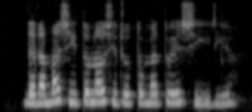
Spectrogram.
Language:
Kikuyu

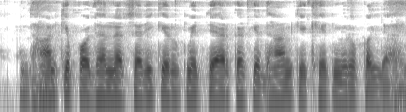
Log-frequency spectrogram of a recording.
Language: Magahi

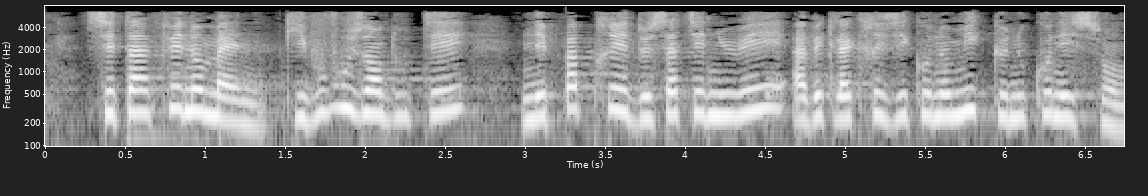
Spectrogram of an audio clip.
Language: French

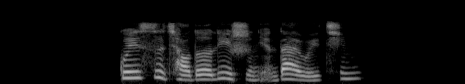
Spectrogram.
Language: Chinese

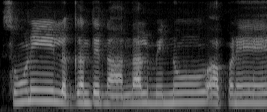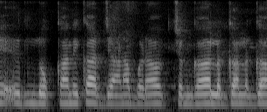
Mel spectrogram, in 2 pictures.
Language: Punjabi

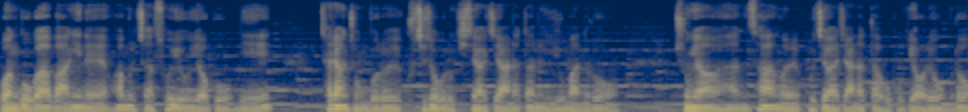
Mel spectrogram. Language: Korean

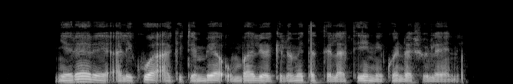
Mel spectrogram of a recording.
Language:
Swahili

